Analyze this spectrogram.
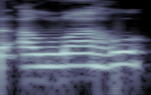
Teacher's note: तो ये लफ्ज़ अल्लाह इसमें है, लफ्ज़ अल्लाह से पहले ज़बर आ गया या पेश आ जाए पुर होगा, यानी मुंह गोल करके पढ़ेंगे, आवाज़ निकाल के पढ़ेंगे।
